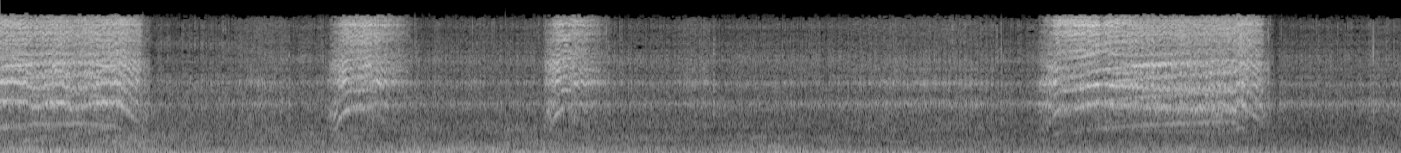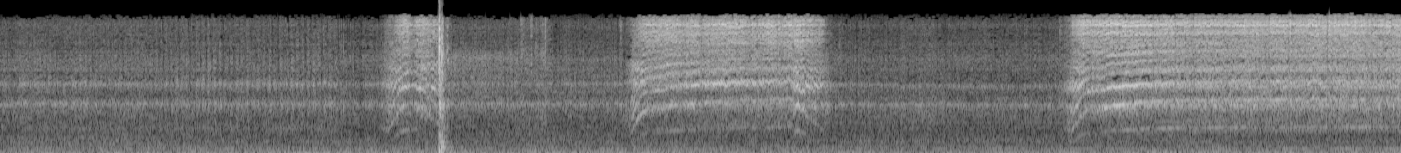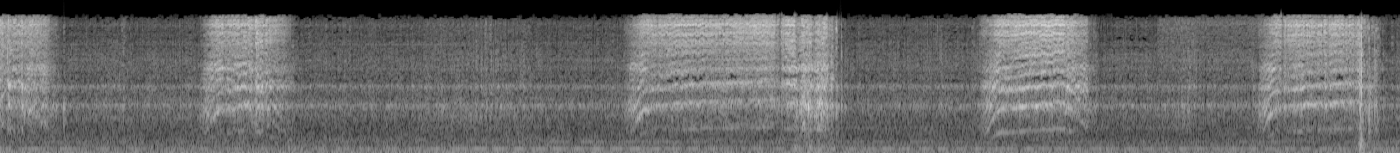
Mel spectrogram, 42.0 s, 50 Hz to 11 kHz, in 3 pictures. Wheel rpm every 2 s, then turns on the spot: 90, 20, 20, 0, 10, 110, 40, 20, 20, 20, 120, 20, 80, 160, 30, 30, 10, 120, 40, 40, 70.
4-6 8-10 14-16 18-20 22-24 28-34 36-40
